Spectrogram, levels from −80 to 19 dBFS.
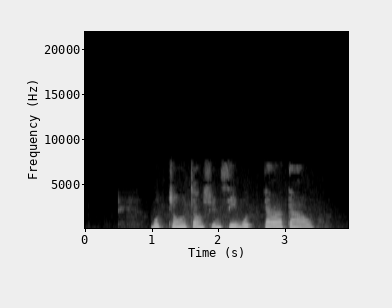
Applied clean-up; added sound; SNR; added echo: none; none; none; none.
